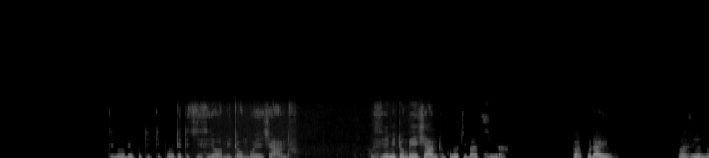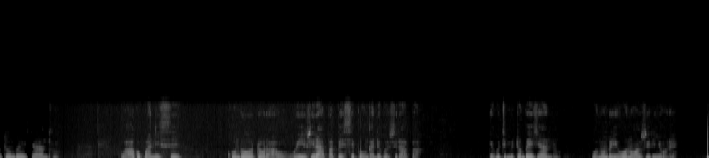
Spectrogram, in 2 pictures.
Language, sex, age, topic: Ndau, male, 36-49, health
